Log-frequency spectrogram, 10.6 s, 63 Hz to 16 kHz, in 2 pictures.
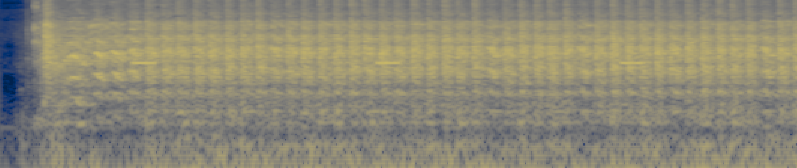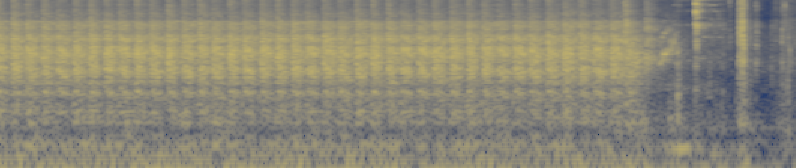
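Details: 2004 Nissan Pathfinder, key already programmed, cranks steadily for about nine seconds without starting while the scan tool shows about 306 rpm cranking speed; immobilizer suspected, no-start cause unconfirmed.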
